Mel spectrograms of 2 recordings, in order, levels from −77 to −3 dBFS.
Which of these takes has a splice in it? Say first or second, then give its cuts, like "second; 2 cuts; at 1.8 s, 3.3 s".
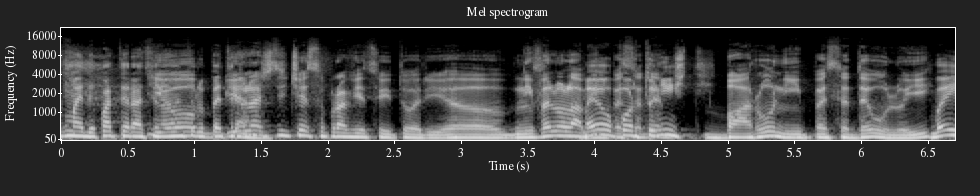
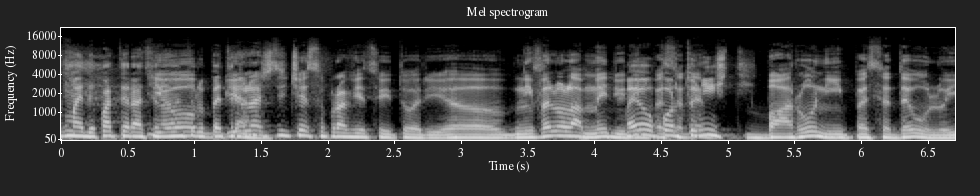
first; 1 cut; at 3.9 s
